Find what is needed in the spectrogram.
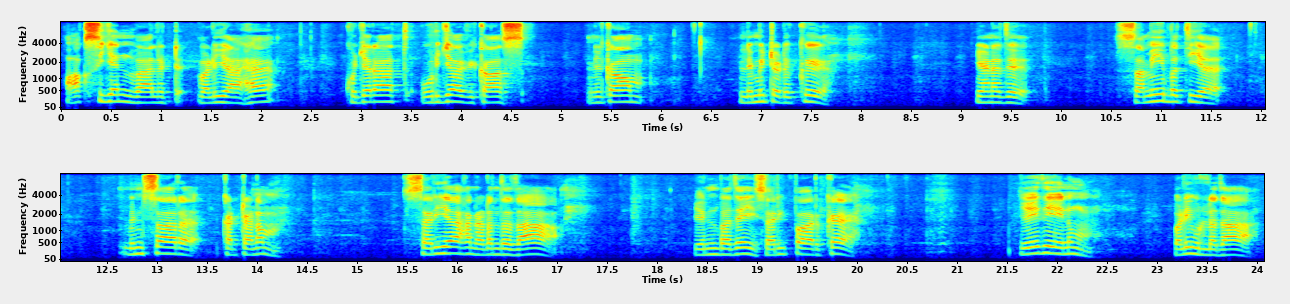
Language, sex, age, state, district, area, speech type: Tamil, male, 45-60, Tamil Nadu, Salem, rural, read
